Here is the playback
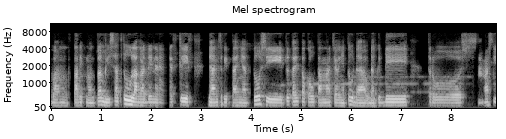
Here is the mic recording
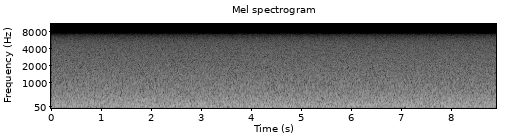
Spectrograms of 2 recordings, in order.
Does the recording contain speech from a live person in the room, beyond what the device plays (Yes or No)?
No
